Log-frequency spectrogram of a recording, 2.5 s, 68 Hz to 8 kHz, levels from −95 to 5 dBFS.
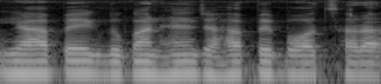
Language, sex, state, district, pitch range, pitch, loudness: Hindi, male, Uttar Pradesh, Budaun, 115-125 Hz, 120 Hz, -36 LUFS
